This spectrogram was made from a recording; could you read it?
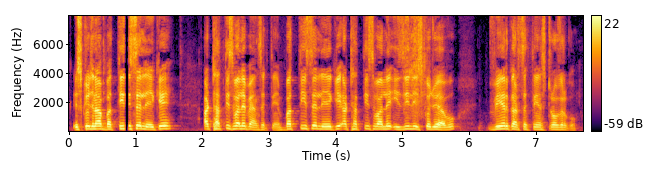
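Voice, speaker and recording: A man with a Pakistani accent giving a casual live sales pitch as a seller, pushing items hard and repeating himself like a hard-sell ad. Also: steady tone, fairly quick, fairly bright tone. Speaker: live-stream seller of container goods.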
